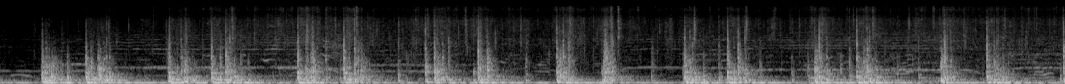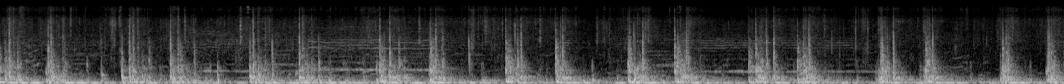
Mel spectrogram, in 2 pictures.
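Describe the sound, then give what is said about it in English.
Many people hammer a metal cross into the ground of a front lawn, producing a long, steady stream of sharp, loud metallic strikes in an uneven, overlapping rhythm. “That is the sound of a metal cross being hammered by many people into the ground where Warren Morris”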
